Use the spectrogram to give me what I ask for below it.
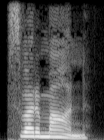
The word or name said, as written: स्वरमान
